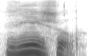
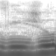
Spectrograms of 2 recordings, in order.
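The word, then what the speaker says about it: вижу: یا ویژو نمیگیم، میگوییم که یا ویژو، یعنی وی را بلندتر نسبت به ژو تلفظ میکنیم به خاطری که زده افتیده است.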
